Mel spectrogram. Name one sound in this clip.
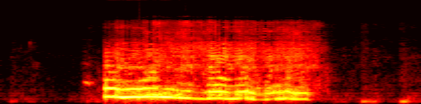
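A woman blows her nose into a tissue.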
